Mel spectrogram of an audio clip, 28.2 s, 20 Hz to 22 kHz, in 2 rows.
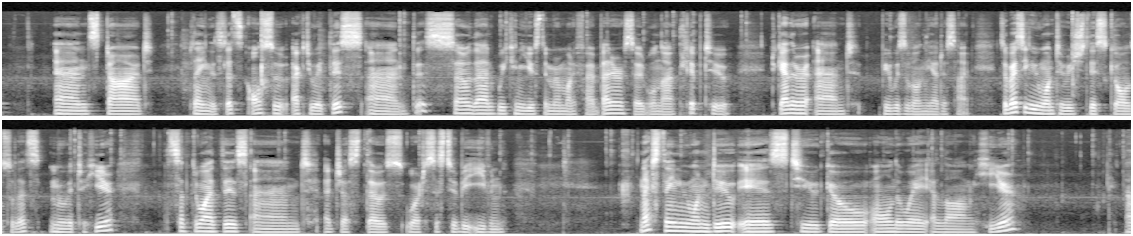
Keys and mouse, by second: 0.4 z, 1.0 z, 1.6 g, 3.9 click, 5.8 g, 6.5 e, 8.1 g, 8.7 g, 11.5 z, 12.6 e, 13.6 z, 14.6 g, 15.1 click, 16.0 alt+w, 16.4 g, 17.8 g, 19.5 middle click, 20.2 middle click, 20.3 middle click, 21.7-23.3 middle drag, 23.1 z, 24.1 e, 25.9 e, 27.3 middle click.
